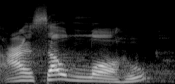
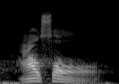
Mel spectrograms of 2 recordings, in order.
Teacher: huruf sin dia sifatnya istifal, sedangkan shad sifatnya isti'la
